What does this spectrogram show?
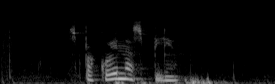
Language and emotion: Russian, neutral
